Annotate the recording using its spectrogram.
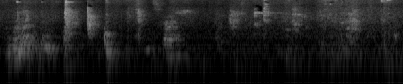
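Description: Faint, scattered short rustles and scratches of a quiet classroom during written work: pencils on paper and paper handling, with low murmuring.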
